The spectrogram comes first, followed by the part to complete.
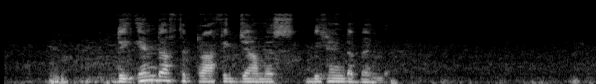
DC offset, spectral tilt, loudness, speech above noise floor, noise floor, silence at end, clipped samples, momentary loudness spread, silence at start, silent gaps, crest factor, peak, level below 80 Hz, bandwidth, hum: under 0.1%; -7 dB/octave; -21 LUFS; 32 dB; -52 dBFS; 0.05 s; under 0.1%; 19 LU; 0.45 s; none; 20 dB; -2 dBFS; -42 dBFS; 11.5 kHz; none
